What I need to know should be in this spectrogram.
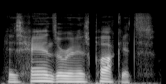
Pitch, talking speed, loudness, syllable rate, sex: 125 Hz, 215 wpm, -14 LUFS, 5.3 syllables/s, male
